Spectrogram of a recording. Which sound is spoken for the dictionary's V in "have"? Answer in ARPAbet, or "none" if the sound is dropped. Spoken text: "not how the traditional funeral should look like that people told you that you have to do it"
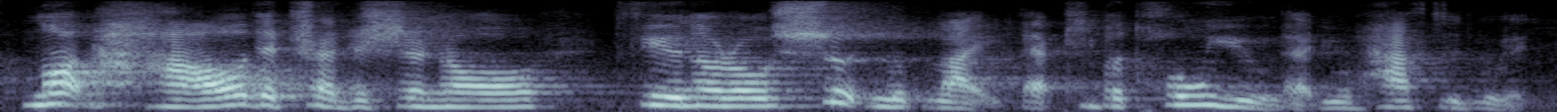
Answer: F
